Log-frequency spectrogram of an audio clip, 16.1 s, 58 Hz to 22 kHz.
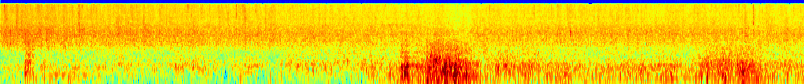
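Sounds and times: steady rain falling: 0.0 - 16.0
thunder rumbling: 7.4 - 16.0.

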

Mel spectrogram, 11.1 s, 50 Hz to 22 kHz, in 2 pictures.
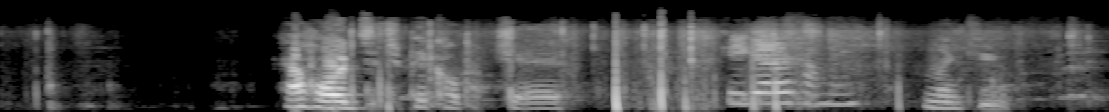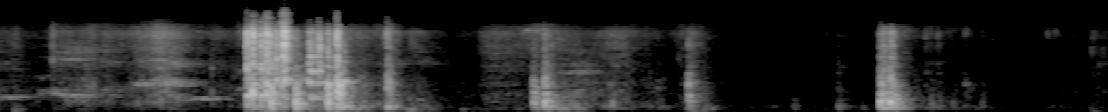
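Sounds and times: toy furniture knocking and clattering: 6.8 - 7.6.

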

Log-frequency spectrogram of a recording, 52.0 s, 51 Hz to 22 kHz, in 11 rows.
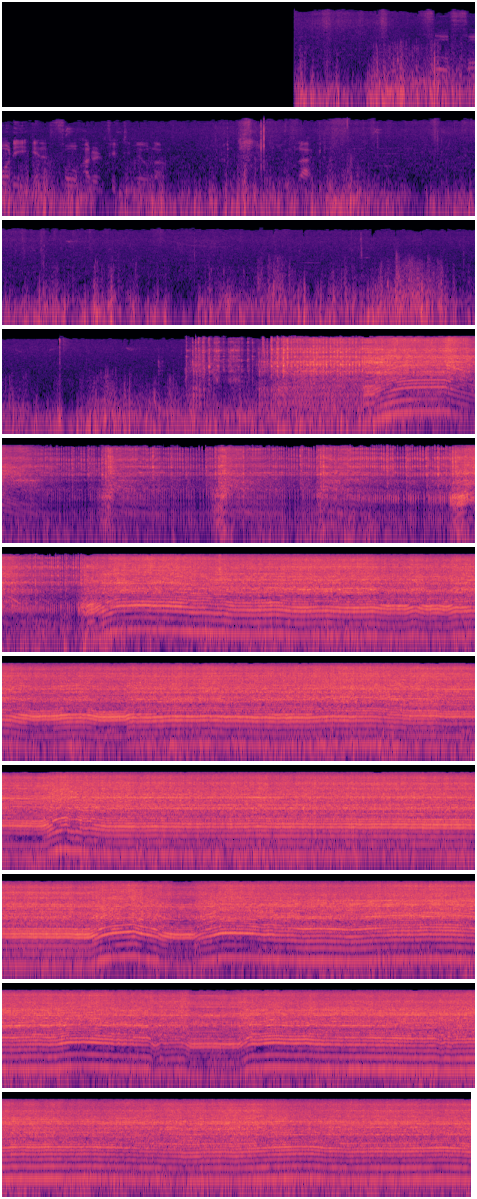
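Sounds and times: chainsaw cutting through log: 16.0 - 51.9
chainsaw idling: 16.0 - 51.9.

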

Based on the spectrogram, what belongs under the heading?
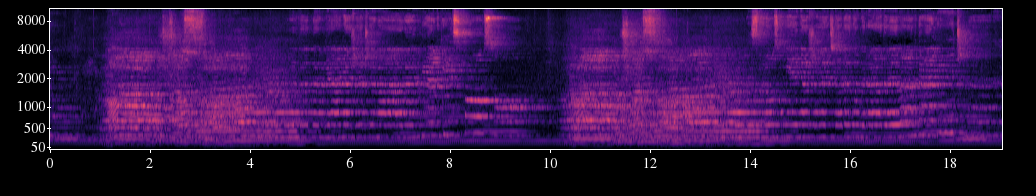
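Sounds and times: sung litany: 0.0 - 18.9.

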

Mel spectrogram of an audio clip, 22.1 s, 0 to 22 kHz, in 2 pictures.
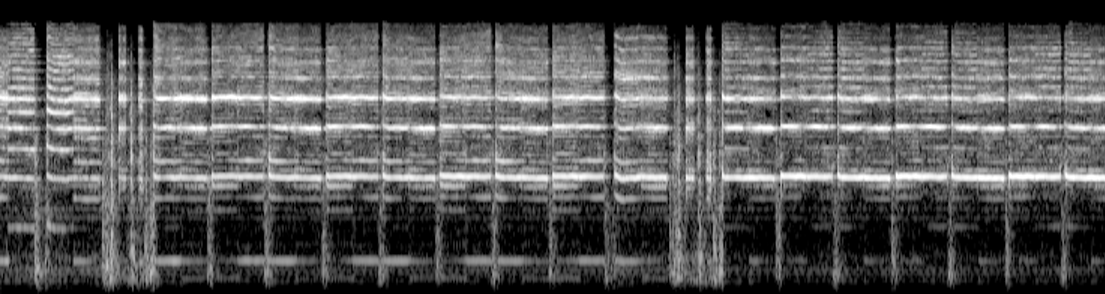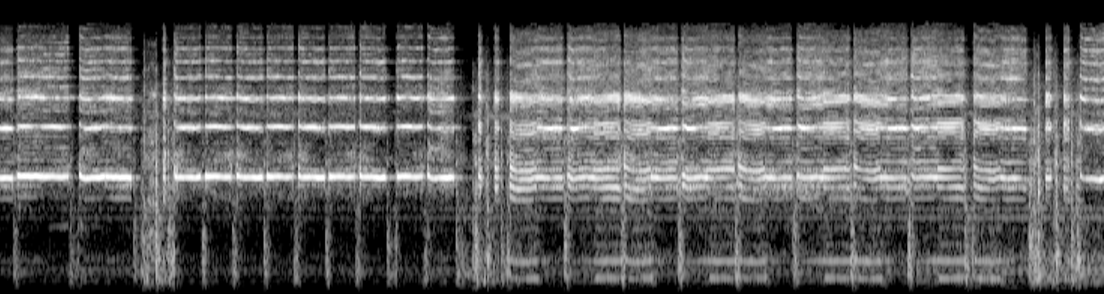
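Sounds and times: dot matrix printer buzzing: 0.0 - 22.0.

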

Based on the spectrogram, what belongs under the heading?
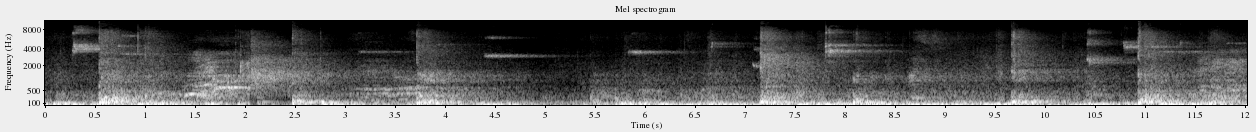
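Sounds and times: volleyball struck: 2.2 - 3.0, 10.9 - 11.4
shoes squeaking on wooden floor: 4.4 - 8.5.

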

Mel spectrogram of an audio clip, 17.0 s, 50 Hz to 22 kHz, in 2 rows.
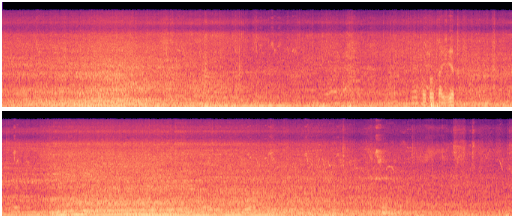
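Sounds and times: vehicle engine hum: 0.0 - 17.0.

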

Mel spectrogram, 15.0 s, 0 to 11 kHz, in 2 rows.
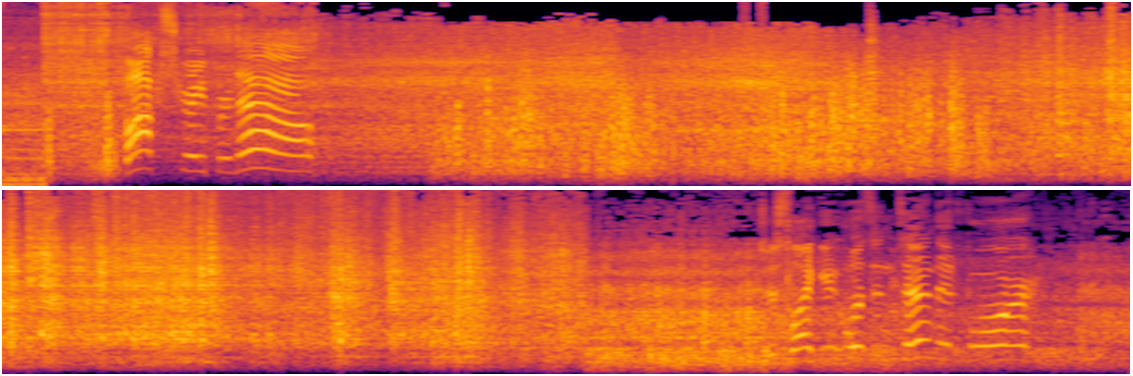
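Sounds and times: steel scraper on frozen ground: 0.2 - 4.3, 5.8 - 11.4.

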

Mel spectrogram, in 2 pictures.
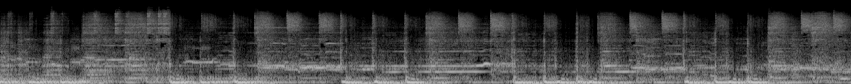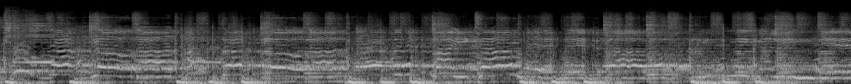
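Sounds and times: accordion: 0.0 - 8.8
drum beat: 6.8 - 9.7, 10.3 - 11.4
woman singing: 8.6 - 17.0.

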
